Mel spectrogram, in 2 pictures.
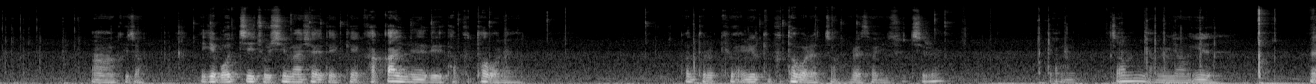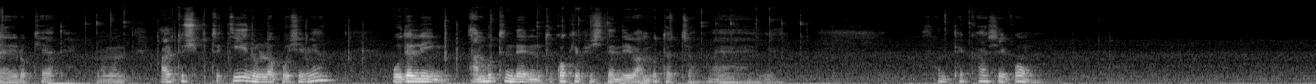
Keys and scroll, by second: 1.6 alt+w, 5.0 alt+1, 6.9 ctrl+q, 10.3-11.9 typing, 12.5 Return, 15.4 alt+shift+e, 15.8 alt+shift+e, 16.2 alt+shift+e, 16.6 alt+shift+e, 21.4 alt+3.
